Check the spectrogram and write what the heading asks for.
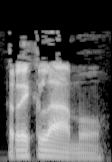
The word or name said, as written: reclamo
